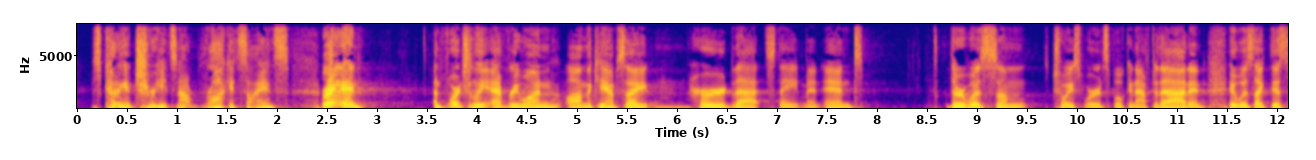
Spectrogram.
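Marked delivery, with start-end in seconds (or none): 0.2-2.1 put-on loud, exasperated, grumbling mutter. Retelling a muttered complaint while walking to the rope holder: imitating a loud grumbling mutter. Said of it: "I mutter under my breath at full volume".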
